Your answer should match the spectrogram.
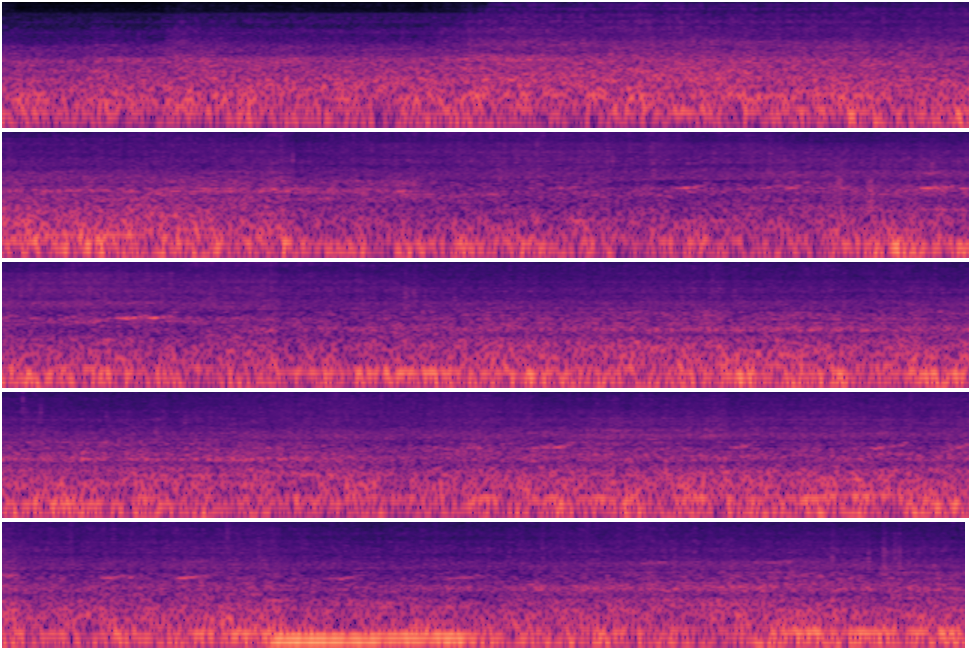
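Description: City-square ambience: the steady hiss and splash of ground-jet fountains mixed with road traffic and the voices of passers-by. The traffic rumble swells now and then.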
